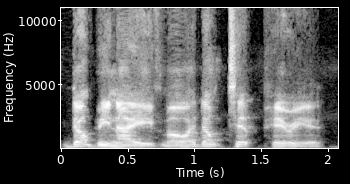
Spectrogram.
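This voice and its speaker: A man's voice: fairly low pitch, sing-song, moderate pace, a bit bright, breathy edge, no room sound, clean studio sound, full character voice. A man in a staged comedy reading playing a pushy, self-important office boss who preaches efficiency emphatically. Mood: dismissive.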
